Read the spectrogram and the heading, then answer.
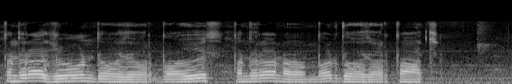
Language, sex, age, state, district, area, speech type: Urdu, male, 18-30, Delhi, Central Delhi, urban, spontaneous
